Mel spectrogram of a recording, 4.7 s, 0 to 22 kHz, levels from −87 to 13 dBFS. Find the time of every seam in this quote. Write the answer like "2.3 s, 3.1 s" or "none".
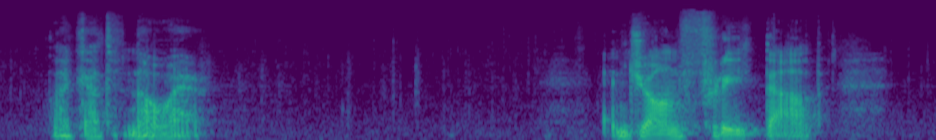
none

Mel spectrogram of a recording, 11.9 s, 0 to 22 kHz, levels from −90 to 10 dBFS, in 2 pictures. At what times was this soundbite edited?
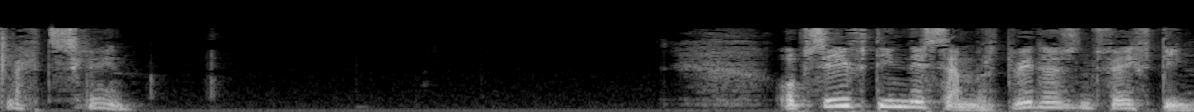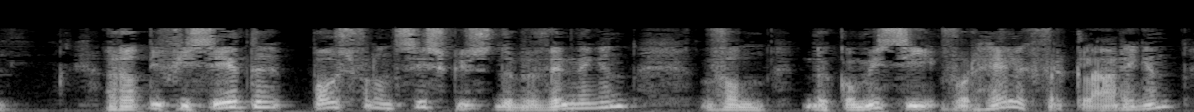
6.4 s

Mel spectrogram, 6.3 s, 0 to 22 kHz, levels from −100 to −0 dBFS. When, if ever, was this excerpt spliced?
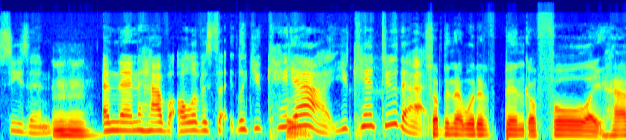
2.9 s, 5.2 s

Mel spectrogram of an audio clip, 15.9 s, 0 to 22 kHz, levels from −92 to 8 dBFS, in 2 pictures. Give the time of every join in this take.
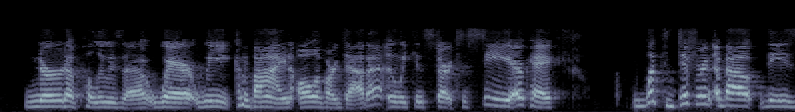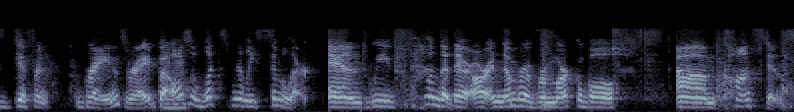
none

